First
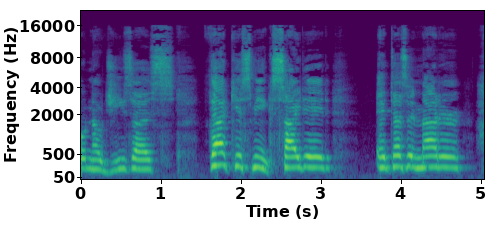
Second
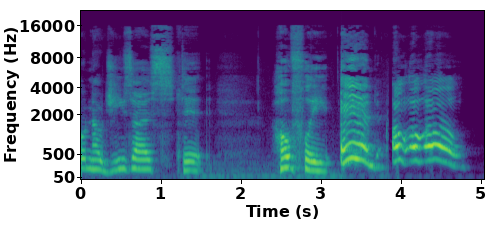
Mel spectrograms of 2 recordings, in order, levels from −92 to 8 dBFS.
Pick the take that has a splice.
second; 2 cuts; at 1.3 s, 3.8 s

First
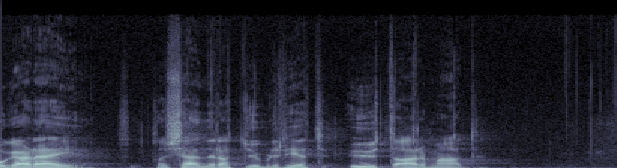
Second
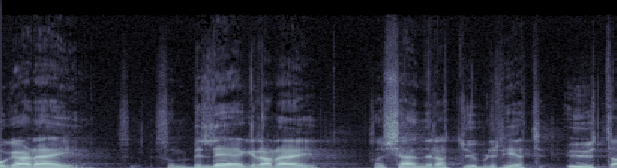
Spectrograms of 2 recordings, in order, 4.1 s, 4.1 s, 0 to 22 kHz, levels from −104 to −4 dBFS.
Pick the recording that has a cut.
first; 1 cut; at 0.9 s

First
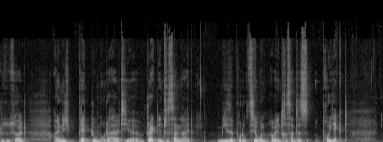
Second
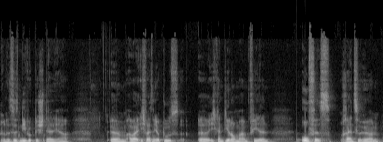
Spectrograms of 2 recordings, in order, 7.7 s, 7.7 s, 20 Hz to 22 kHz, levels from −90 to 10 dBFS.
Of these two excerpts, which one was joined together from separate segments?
first; 1 cut; at 2.9 s

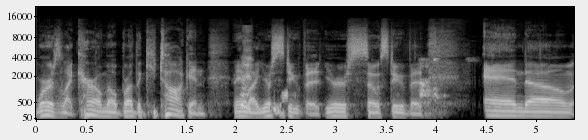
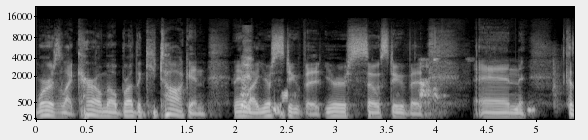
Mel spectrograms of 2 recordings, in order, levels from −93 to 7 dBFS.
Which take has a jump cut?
second; 1 cut; at 4.4 s

